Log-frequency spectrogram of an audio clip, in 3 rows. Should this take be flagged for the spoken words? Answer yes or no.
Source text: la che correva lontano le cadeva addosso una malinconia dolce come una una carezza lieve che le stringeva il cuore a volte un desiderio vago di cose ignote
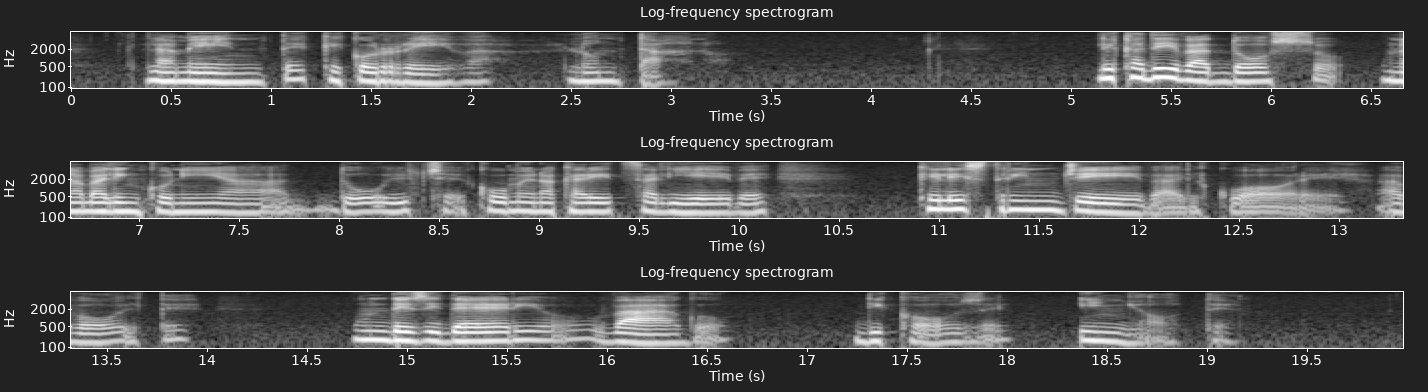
yes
